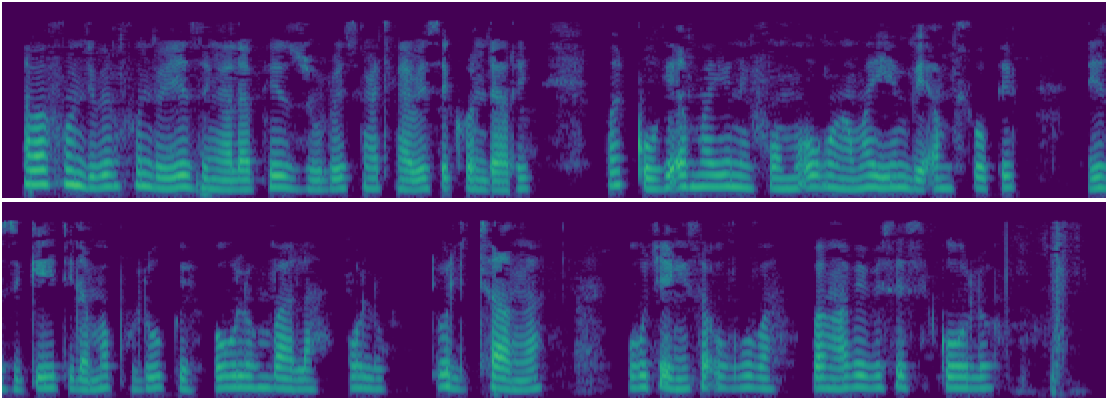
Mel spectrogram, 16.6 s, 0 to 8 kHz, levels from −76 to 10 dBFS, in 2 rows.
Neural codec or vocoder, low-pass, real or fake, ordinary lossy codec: none; 7.2 kHz; real; MP3, 24 kbps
